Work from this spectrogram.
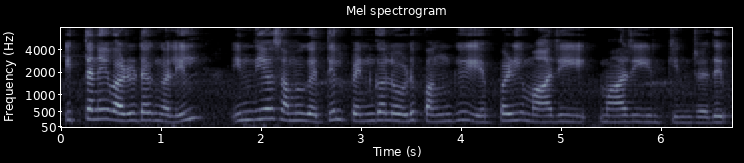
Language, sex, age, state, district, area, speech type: Tamil, female, 18-30, Tamil Nadu, Krishnagiri, rural, spontaneous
